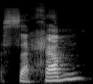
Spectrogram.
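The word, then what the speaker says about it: sekhem: In Egypt, we would talk about sechem or sekem. Sechem would be most likely how they would have pronounced it.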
